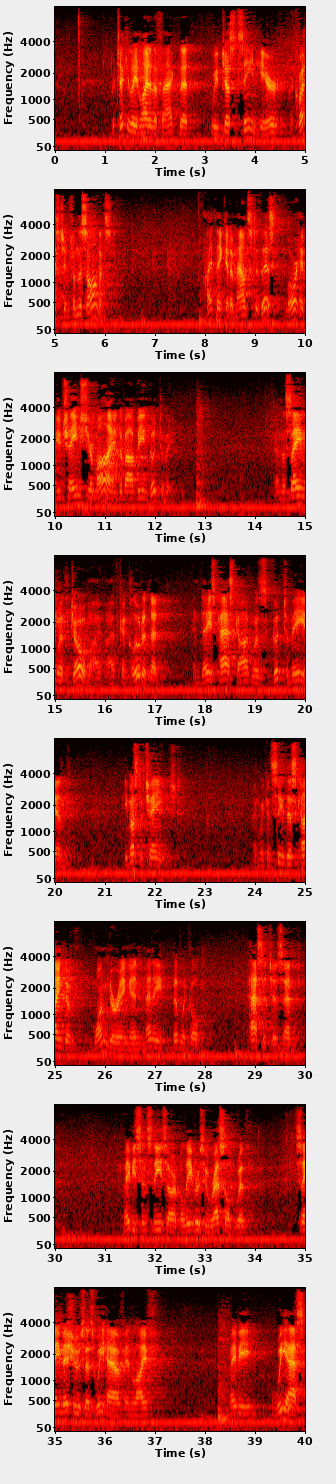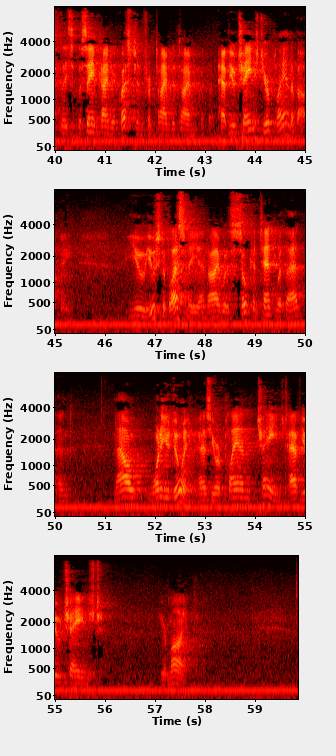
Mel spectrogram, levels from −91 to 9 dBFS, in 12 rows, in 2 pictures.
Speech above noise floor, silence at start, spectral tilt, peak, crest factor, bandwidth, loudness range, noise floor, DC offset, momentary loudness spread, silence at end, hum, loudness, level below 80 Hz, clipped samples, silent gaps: 22 dB; 0 s; -2 dB/octave; -6 dBFS; 28 dB; 8 kHz; 7 LU; -55 dBFS; under 0.1%; 24 LU; 0 s; none; -31 LUFS; -68 dBFS; under 0.1%; none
